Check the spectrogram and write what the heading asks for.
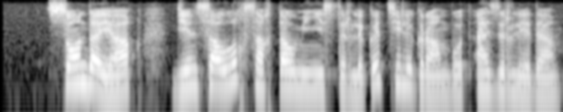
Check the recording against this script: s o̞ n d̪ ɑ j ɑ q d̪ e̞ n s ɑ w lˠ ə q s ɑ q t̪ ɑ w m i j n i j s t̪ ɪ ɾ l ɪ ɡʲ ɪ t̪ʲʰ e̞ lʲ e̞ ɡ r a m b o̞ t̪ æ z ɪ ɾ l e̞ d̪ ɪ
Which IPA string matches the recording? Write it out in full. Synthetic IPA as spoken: s o̞ n d̪ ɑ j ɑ q d̪ e̞ n s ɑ w lˠ ə q s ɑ q t̪ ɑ w m i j n i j s t̪ ɪ ɾ l ɪ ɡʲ ɪ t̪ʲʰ e̞ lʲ e̞ ɡ r a m b o̞ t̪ æ z ɪ ɾ l e̞ d̪ ɪ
